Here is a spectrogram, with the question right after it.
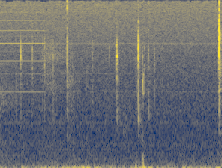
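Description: Security key being entered on a computer keyboard during an online exam application form, a sparse run of soft, separate key clicks heard up close against a quiet room, with no talking.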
